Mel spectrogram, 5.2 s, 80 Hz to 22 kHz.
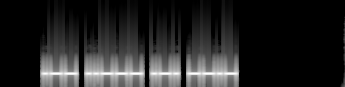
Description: Morse code, heard as a keyed tone, about 22 wpm, 700 Hz. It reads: W2RQ
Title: Call Signs Repeated 2x - 22wpm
